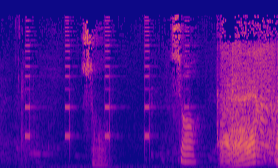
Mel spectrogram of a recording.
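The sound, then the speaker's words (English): A chainsaw revs in a few harsh, whining bursts in a comedy sketch where tree-surgery tools are used in a hospital operation, with repeated short electronic beeps in between and a final long, loud roar. “Saw.”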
